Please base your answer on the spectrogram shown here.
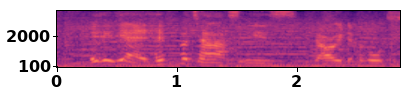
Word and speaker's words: Hippopotas: You always uh add an extra po into hippopotas. Hippopotas. You say like hippopotas like empistic hippo.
